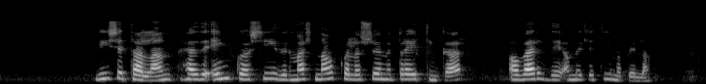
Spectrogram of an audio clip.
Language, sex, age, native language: Icelandic, female, 40-49, Icelandic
